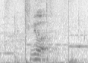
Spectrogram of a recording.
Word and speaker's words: мёд: Yeah Мёд. What? It's Мёд. It's tough But you have sound in Thai. Shayanka. Yeah. Мёд. M But like m is the hard part.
